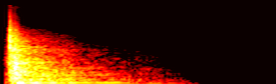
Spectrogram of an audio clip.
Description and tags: Metal Hit Cartoon
Cartoon-like sound of an impact with a metal object.
bang, boing, cartoon, clang, hit, impact, metal, metallic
